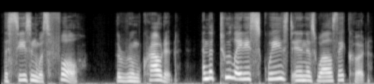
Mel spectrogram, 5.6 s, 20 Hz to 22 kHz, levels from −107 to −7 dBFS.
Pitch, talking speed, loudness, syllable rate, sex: 220 Hz, 190 wpm, -17 LUFS, 4.8 syllables/s, female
